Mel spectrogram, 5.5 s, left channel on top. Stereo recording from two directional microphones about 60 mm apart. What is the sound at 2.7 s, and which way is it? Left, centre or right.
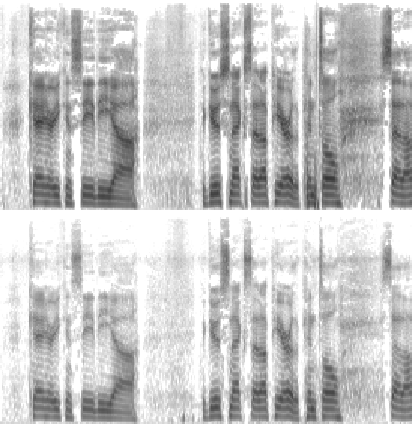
Speech, left.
